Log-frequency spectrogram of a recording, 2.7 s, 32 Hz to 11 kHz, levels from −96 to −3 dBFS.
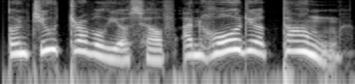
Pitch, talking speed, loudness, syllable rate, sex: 255 Hz, 160 wpm, -15 LUFS, 4.5 syllables/s, female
